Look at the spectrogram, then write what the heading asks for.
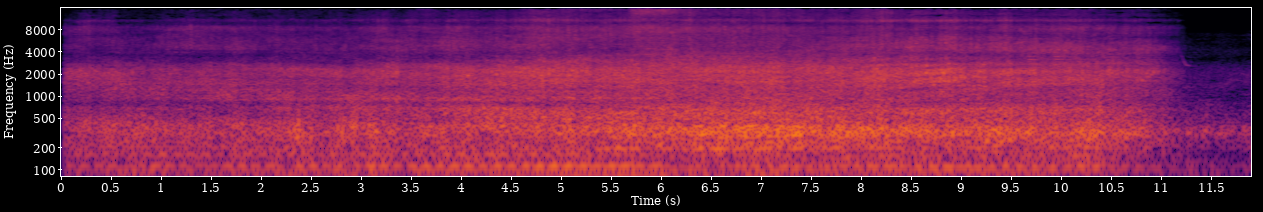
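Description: Hitachi diesel locomotives, a PHA-20 leading, hauling a passenger train past at speed. Engine drone and rail noise build as the train approaches and are loudest as the locomotives go by, then the coaches run past over the rails. The sound drops off suddenly near the end.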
